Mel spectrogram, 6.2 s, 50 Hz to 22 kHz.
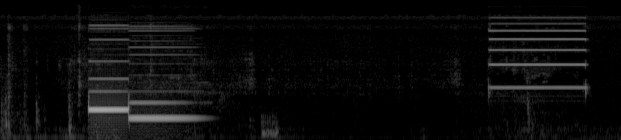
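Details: Audi A6 C7.5 with multiple error messages: a two-tone chime, then a steady high beep of about a second in a quiet cabin; warning alerts while the car refuses to start.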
